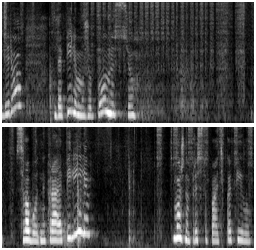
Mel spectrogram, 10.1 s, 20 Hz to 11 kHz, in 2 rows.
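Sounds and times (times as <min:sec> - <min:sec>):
nail file rubbing on nail: 0:00.0 - 0:05.4, 0:08.1 - 0:10.0.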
